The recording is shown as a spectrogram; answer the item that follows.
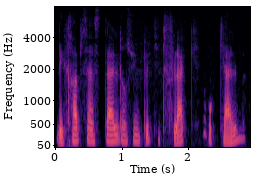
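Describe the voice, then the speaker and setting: Older woman, low, animated bedtime storyteller; dry, slightly dull recording. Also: moderate pace, dry recording. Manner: lively, expressive reading. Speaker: storyteller grandmother.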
